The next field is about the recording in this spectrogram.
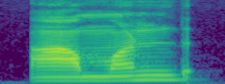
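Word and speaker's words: almond: बताया गया है कि जब भी एम से पहले एल आता है तो इस एल का उच्चारण नहीं किया जाता है। क्लियर। लास्ट, आमंड, आमंड मतलब होता है बादाम।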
